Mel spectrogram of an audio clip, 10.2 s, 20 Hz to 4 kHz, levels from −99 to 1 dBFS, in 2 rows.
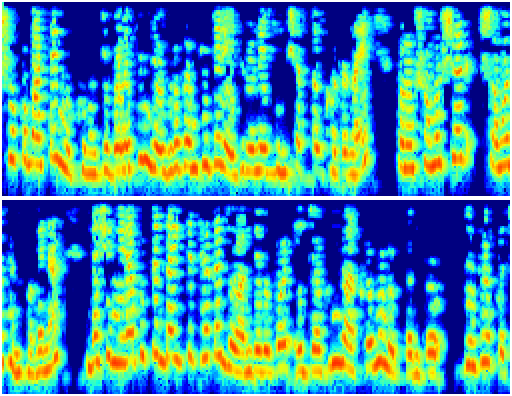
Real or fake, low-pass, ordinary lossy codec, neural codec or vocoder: real; 3.6 kHz; none; none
